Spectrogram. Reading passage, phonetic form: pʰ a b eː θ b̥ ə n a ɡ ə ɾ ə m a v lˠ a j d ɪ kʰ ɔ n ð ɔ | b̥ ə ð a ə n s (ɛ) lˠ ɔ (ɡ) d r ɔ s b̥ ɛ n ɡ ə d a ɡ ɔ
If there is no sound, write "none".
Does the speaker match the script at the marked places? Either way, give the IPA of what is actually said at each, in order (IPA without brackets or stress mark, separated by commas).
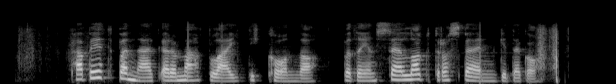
ɛ, ɡ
